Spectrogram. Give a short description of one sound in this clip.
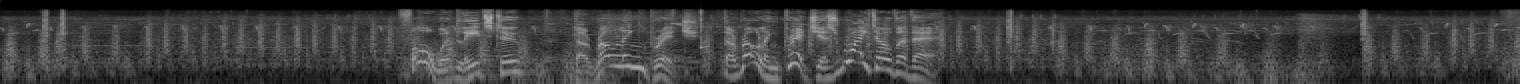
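A toy train clatters steadily along a track.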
